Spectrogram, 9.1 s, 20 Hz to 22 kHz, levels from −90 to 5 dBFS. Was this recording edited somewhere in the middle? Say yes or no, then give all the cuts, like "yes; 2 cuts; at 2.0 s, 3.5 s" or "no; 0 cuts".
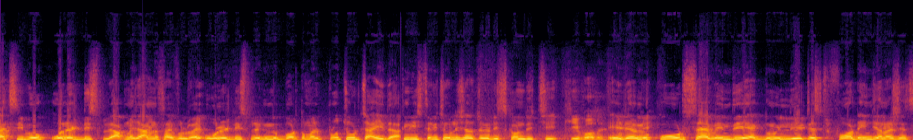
yes; 1 cut; at 4.0 s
